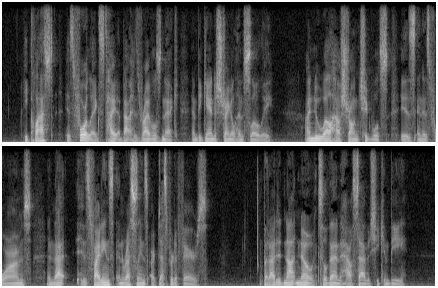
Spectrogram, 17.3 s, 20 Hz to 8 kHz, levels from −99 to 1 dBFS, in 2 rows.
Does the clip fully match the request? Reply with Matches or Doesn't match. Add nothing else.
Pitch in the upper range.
Doesn't match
